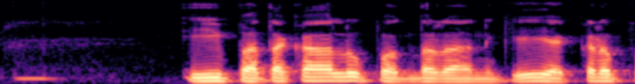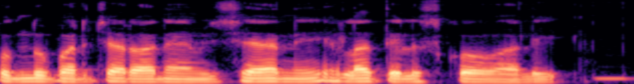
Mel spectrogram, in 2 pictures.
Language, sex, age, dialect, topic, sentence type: Telugu, male, 31-35, Telangana, banking, question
